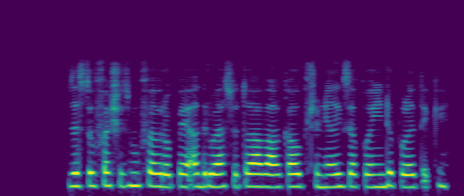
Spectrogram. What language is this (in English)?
Czech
